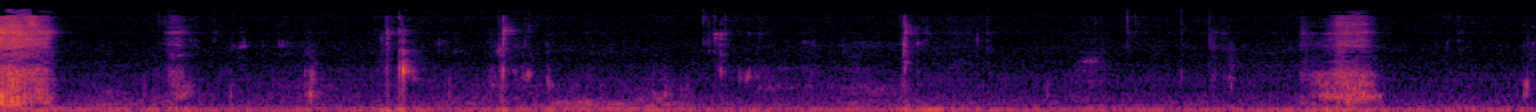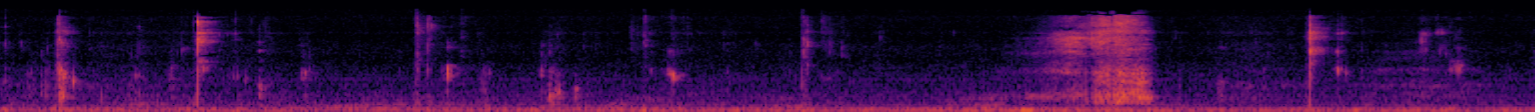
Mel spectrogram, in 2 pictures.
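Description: A person chewing a soft flatbread wrap close to the microphone, with many small wet mouth clicks. Three louder, noisier sounds come right at the start, about seven seconds in, and about thirteen seconds in.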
